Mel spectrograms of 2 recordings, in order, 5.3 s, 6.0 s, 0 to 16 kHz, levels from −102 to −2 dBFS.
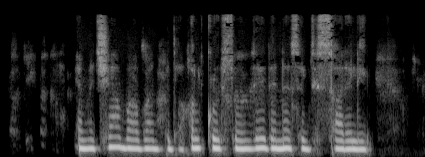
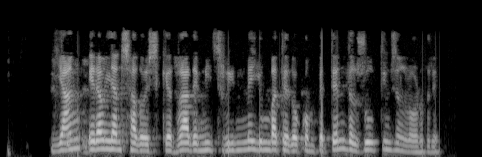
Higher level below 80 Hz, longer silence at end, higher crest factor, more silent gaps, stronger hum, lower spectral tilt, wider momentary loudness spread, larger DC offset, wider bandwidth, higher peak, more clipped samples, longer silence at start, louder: about the same, -72 dBFS vs -70 dBFS; first, 0.7 s vs 0.55 s; second, 12 dB vs 20 dB; second, none vs 0.39-0.61 s; neither; about the same, -5.5 dB/octave vs -4.5 dB/octave; second, 6 LU vs 11 LU; neither; first, 11.5 kHz vs 8 kHz; second, -20 dBFS vs -14 dBFS; neither; first, 0.95 s vs 0.1 s; about the same, -31 LUFS vs -33 LUFS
